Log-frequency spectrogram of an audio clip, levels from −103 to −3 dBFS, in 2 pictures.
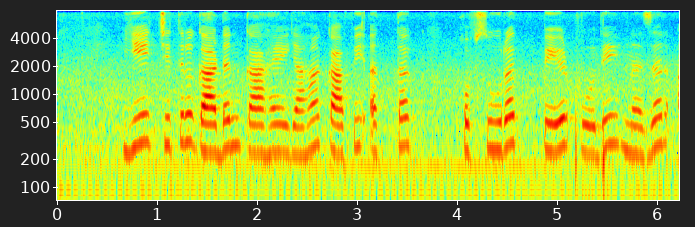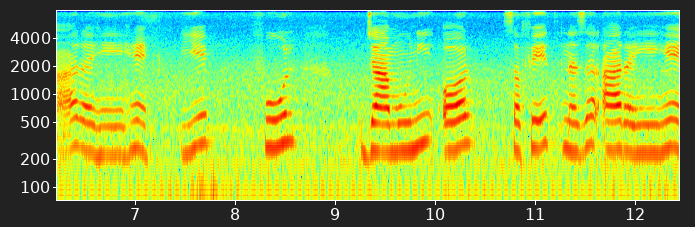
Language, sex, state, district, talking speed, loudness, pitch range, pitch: Hindi, female, Uttar Pradesh, Etah, 115 wpm, -19 LUFS, 235-275 Hz, 255 Hz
